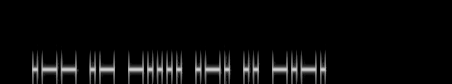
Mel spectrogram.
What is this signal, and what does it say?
Morse code, heard as a keyed tone, about 25 wpm, 700 Hz. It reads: WA6RIC
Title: NA SOTA Chaser Callsigns 25wpm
